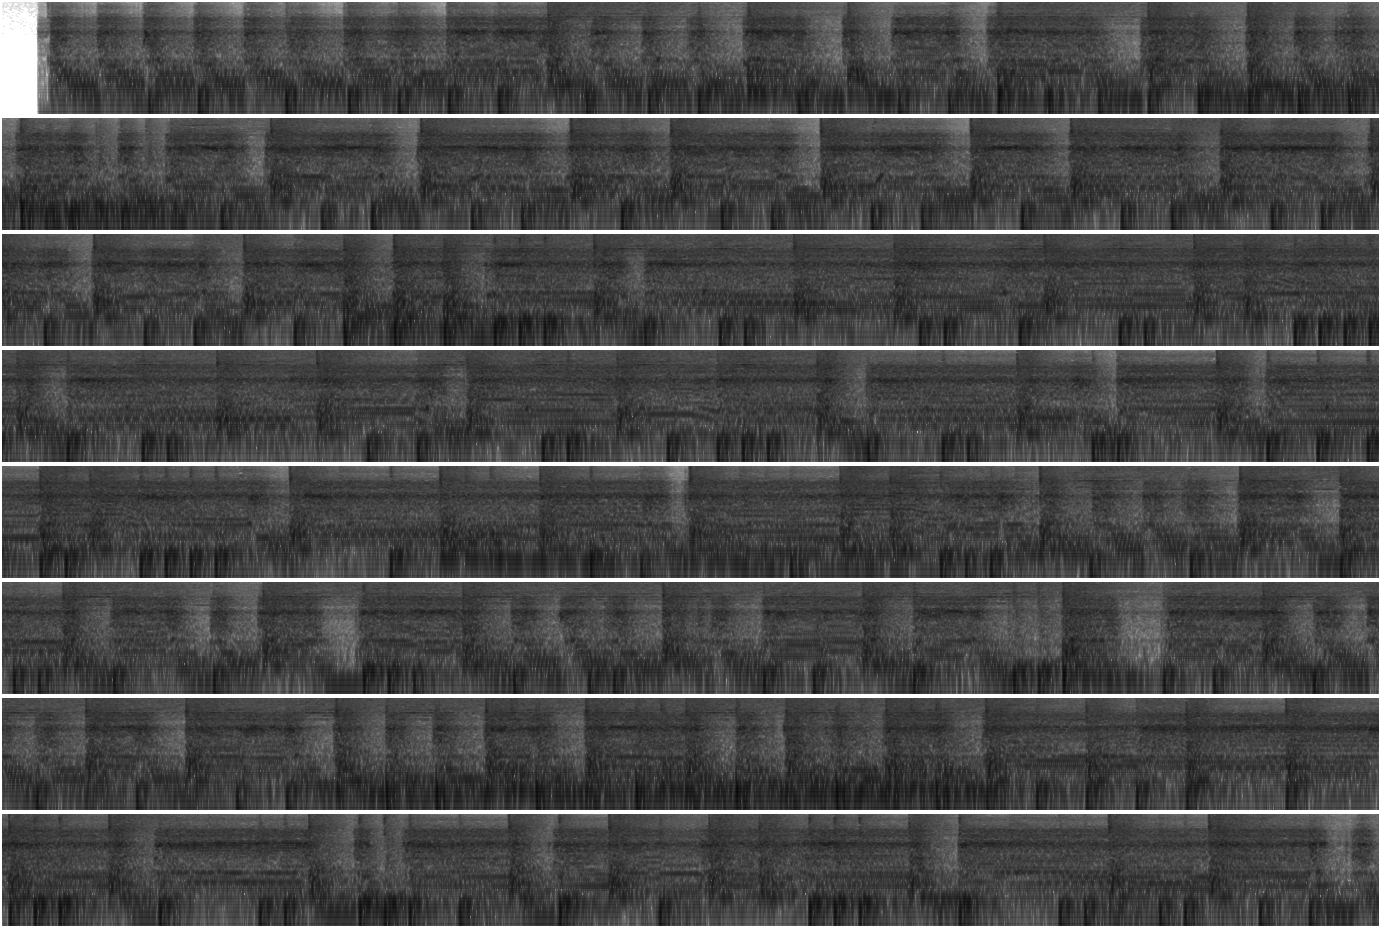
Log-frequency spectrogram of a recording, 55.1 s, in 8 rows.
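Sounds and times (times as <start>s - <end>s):
metal music: 0.2s - 55.0s.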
